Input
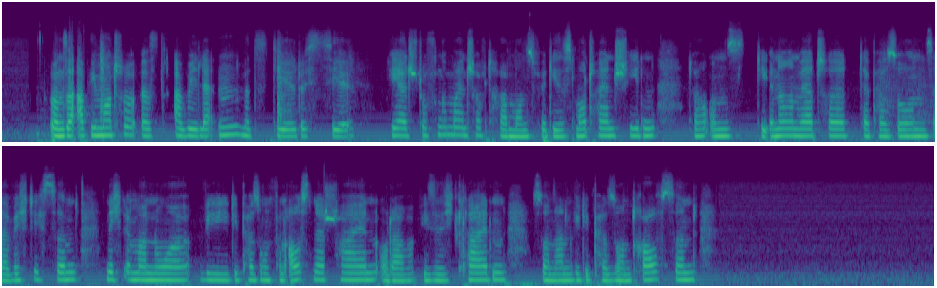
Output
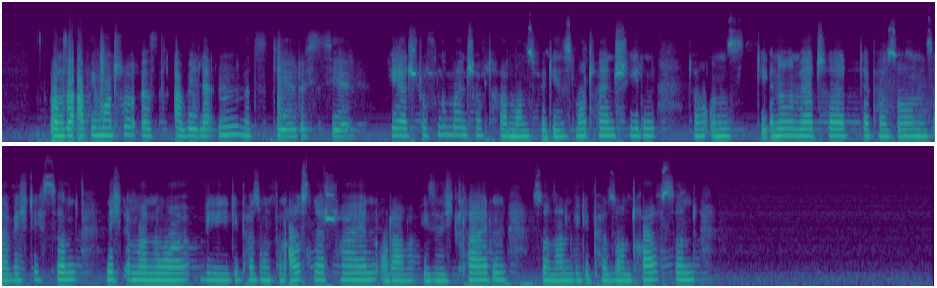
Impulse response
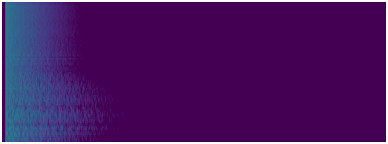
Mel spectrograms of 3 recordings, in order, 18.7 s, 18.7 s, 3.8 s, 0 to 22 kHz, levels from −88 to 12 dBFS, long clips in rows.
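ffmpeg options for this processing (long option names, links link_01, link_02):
-filter_complex "[0:a]asplit=2[link_01][link_02];[link_02]adelay=170,highpass=300,lowpass=3400,asoftclip=type=hard:threshold=-21dB,volume=-19dB[link_03];[link_01][link_03]amix=inputs=2:normalize=0,aeval=exprs='0.266*(cos(1*acos(clip(val(0)/0.266,-1,1)))-cos(1*PI/2))+0.119*(cos(2*acos(clip(val(0)/0.266,-1,1)))-cos(2*PI/2))':channel_layout=same,volume=-6dB"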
